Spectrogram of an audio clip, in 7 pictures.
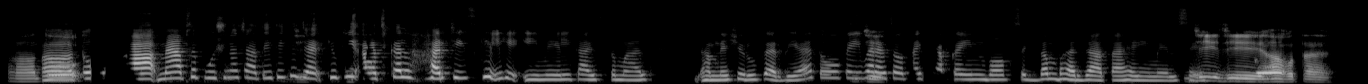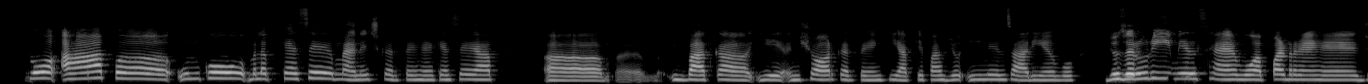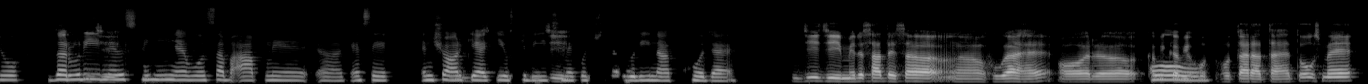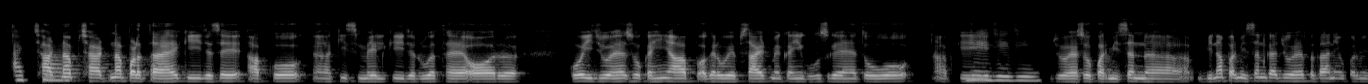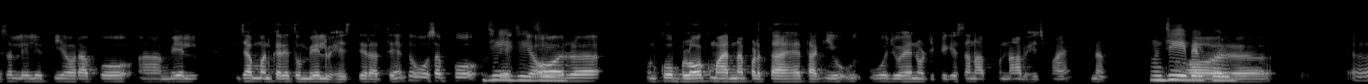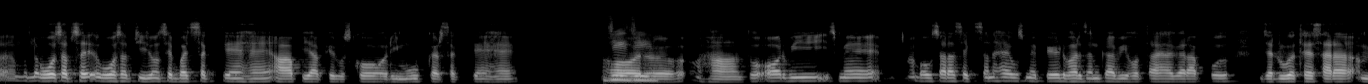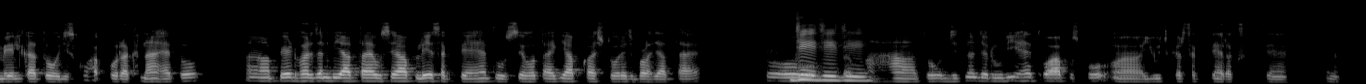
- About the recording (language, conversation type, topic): Hindi, unstructured, ईमेल के साथ आपका तालमेल कैसा है?
- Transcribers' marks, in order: tapping; other noise; in English: "मैनेज"; in English: "इंश्योर"; in English: "ईमेल्स"; in English: "ईमेल्स"; in English: "ईमेल्स"; in English: "इंश्योर"; lip smack; in English: "सो परमिशन"; in English: "परमिशन"; in English: "परमिशन"; in English: "नोटिफ़िकेशन"; in English: "रिमूव"; lip smack; in English: "सेक्शन"; in English: "पेड वर्जन"; in English: "पेड वर्ज़न"; in English: "स्टोरेज"; in English: "यूज़"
